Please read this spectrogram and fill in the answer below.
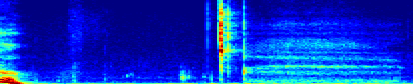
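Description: A quiet pause with a single sharp click about halfway through, followed by a faint steady hiss, over a low steady hum.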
